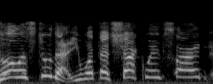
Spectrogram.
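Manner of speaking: high Barbarino-style wise-guy voice; artist's voice. Retold or imitated. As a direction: ask it like a Brooklyn tough guy. Voicing the artist.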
